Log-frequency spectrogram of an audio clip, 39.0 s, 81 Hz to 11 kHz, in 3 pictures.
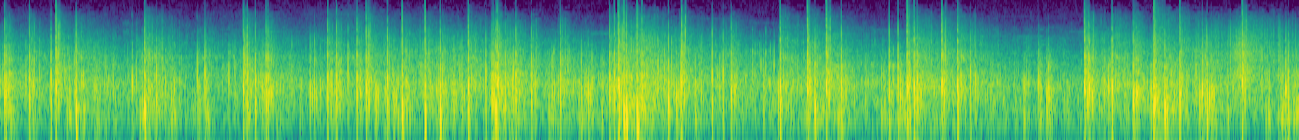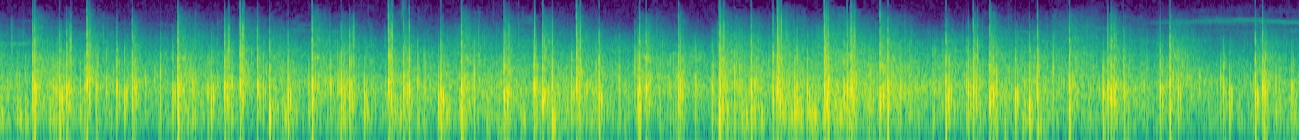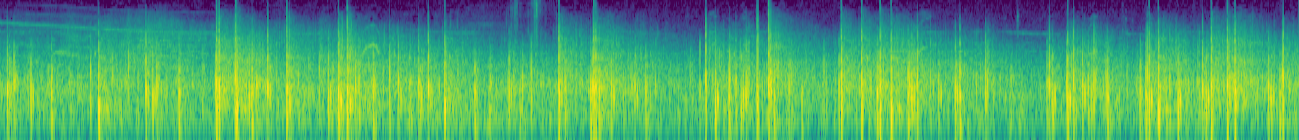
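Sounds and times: fireworks bangs and crackles: 0.0s - 38.9s
firework whistle falling: 5.6s - 6.5s, 10.0s - 14.0s, 23.2s - 31.4s, 34.9s - 37.7s.

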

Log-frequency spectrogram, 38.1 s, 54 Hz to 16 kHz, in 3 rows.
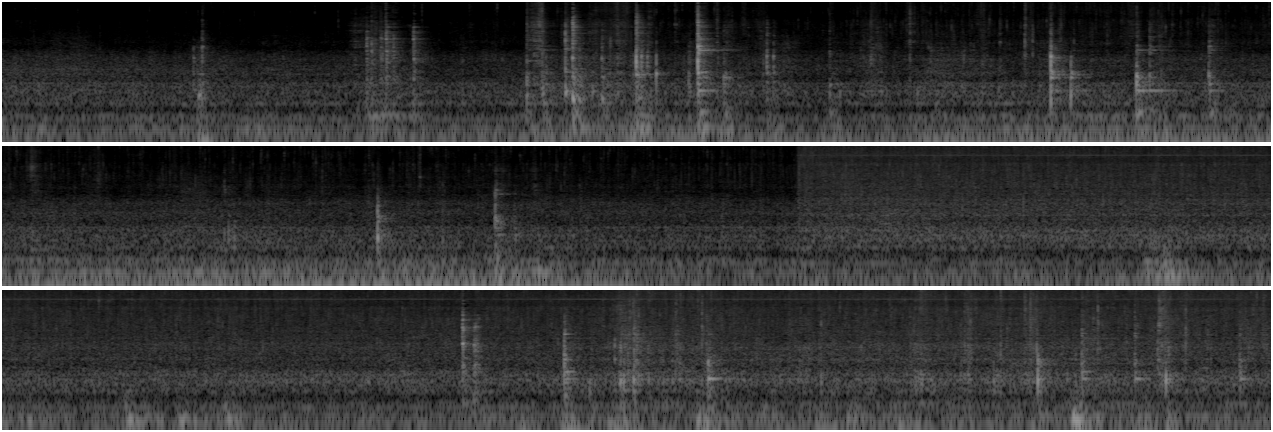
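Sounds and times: chicken sizzling faintly: 0.0s - 38.0s
wooden spoon scraping a metal pot: 5.2s - 6.6s.

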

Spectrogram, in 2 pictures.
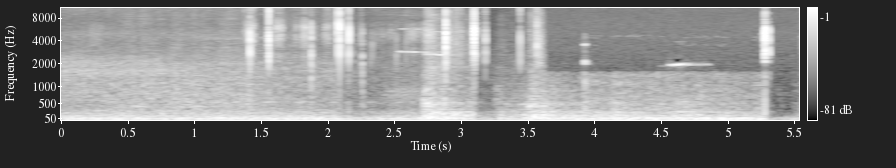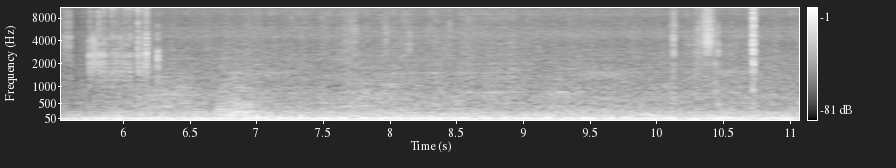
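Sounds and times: train wheels rumbling on rail: 0.0s - 11.0s
sharp clicks and knocks: 1.3s - 3.7s, 5.2s - 7.2s.

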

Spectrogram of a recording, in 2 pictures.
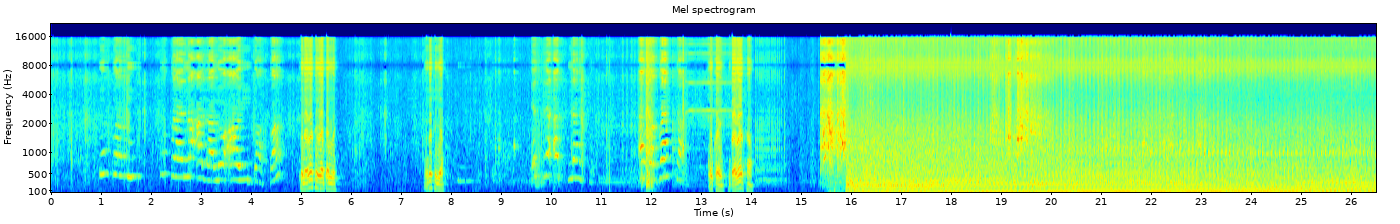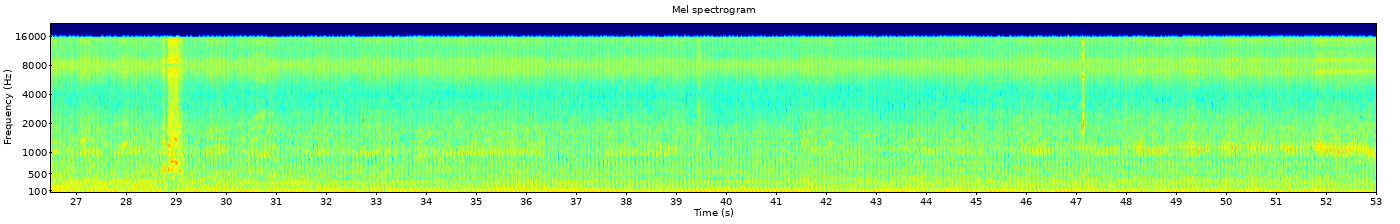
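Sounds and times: motorcycle engine idling: 15.4s - 53.0s.

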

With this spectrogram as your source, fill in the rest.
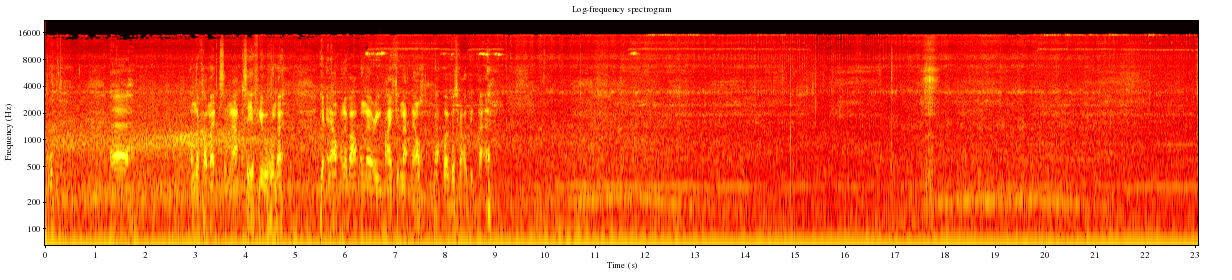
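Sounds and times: electric motor whine: 0.0s - 23.0s.

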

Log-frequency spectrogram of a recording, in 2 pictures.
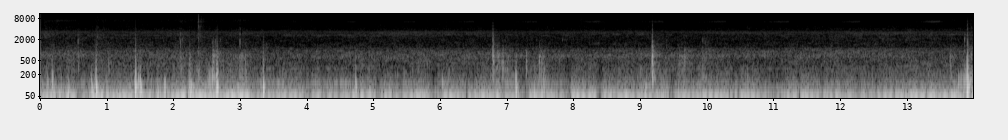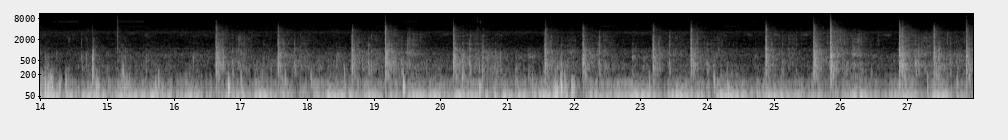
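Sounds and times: firework shells bursting: 16.6s - 28.0s.

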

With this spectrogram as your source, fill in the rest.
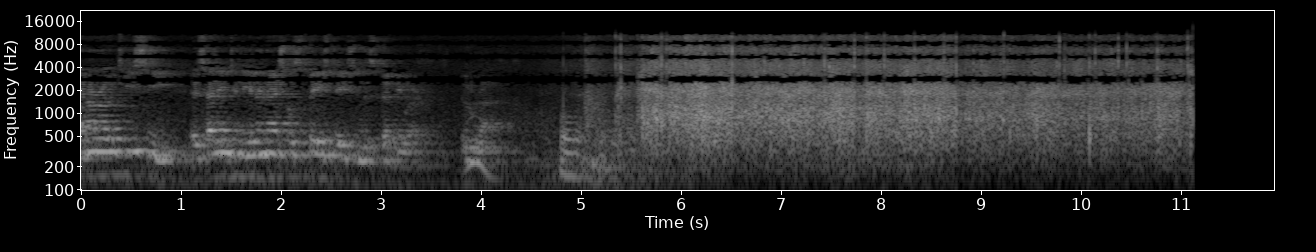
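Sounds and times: audience applauding: 5.3s - 11.2s.

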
